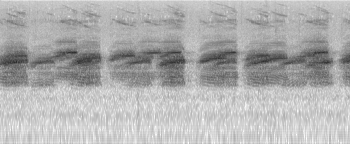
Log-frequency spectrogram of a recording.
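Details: Frog calling in harsh, drawn-out croaking bursts broken by short pauses every one to two seconds, some bursts ending in a thin rising squeak.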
